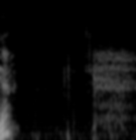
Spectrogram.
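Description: Pause between a man's spoken phrases: one faint short click about halfway through, then a soft intake of breath.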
